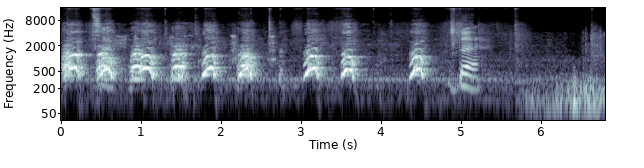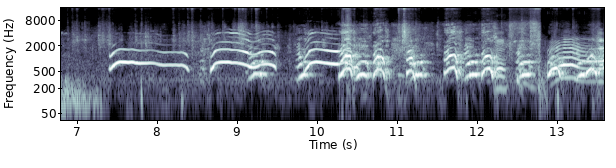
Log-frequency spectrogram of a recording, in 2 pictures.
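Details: Russian Hounds at rough play: quick series of sharp yelps, a brief noisy scuffle, then several drawn-out whines that rise and fall, followed by further overlapping yelps from more than one dog.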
